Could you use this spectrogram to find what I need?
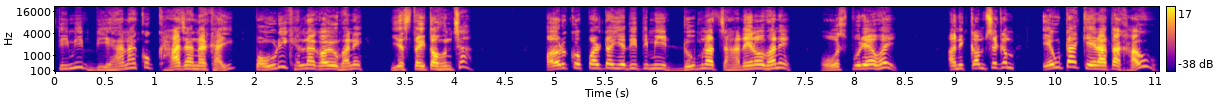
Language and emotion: Nepali, angry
